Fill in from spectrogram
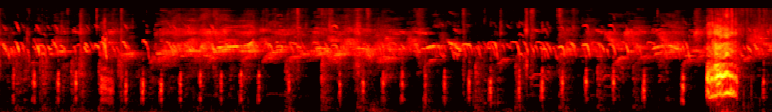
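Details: Village hen with baby chicks, Bangladesh: steady high chick cheeping over a regular series of short clicks roughly every half second, ending with one loud broad burst.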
